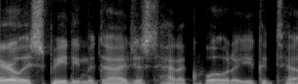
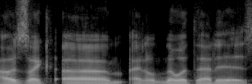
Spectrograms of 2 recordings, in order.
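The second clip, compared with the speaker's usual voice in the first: ordinary talk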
